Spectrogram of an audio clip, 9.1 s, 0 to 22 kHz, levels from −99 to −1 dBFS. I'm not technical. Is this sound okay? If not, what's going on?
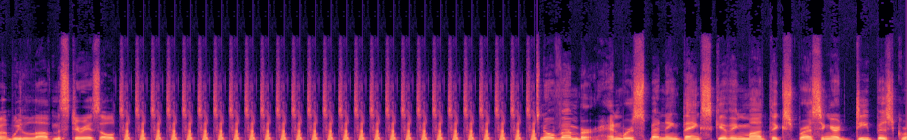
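No. From 1.29 s to 5.38 s the speech gets stuck in a broken-record loop: one tiny piece, about 0.16 s long, plays again and again, 26 times back to back, like a scratched CD. The likely cause is that the player or stream froze and kept resending the last bit of sound it had. Whatever was said during those four seconds is missing, and normal speech resumes afterward.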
